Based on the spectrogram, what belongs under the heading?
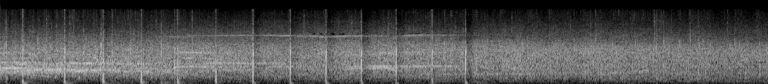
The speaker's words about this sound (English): This year's Fall 2010 Teaching Fellows and Course Assistants. If we could, a big round of applause for them.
